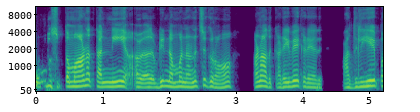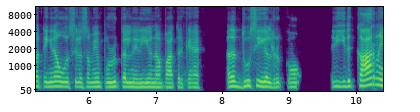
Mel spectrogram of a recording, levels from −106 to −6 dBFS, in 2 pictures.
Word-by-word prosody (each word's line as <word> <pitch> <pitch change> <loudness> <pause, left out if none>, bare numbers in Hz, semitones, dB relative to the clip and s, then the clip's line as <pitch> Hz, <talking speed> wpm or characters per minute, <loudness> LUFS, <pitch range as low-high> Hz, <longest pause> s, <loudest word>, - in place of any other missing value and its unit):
ரொம்ப 190 +5 -4
சுத்தமான 190 +2 +3 0.2
தண்ணி 175 +1 +3 0.2
அ - - -8 0.3
அப்படின்னு 195 +5 0
நம்ம 180 +2 0
நினைச்சுக்கிறோம். 180 -3 -2 0.4
ஆனா 190 +4 +3
அது 165 - -6
கிடையவே 175 +6 +1
கிடையாது. 155 -4 -3 0.4
அதுலேயே 175 +7 +2
பார்த்தீங்கன்னா 185 -1 0
ஒரு 180 - -1
சில 175 -1 -2
சமயம் 170 0 -2
புழுக்கள் 170 0 +1
நெளியும், 165 0 0
நான் 160 0 -3
பார்த்திருக்கேன். 160 0 -3 0.4
அதாவது 185 0 +2
தூசிகள் 195 -3 +2
இருக்கும். 170 0 -5 0.7
இதுக்கு 200 +1 -2
காரணம் 245 0 +7
175 Hz, 145 wpm, -24 LUFS, 165-190 Hz, 0.7 s, காரணம்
